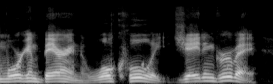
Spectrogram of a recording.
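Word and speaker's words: Grubbe: see we have morgan barron will cooley jaden grube grooby how he pronounced his name carl henriksen patrick coderenko you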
